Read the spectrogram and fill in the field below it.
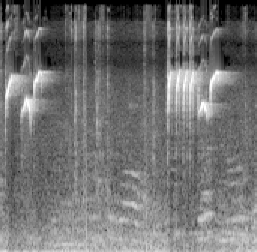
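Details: Young Cinereous tit used as a lure for other tits; a few high falling chirps, a quiet gap, then a quick stuttered run of sharp notes ending in a slurred whistle.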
